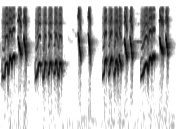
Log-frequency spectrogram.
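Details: White-rumped shama song to provoke a reply: repeated short phrases of quick rising warbled notes, each ending in sharp high upsweeps, about five phrases.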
